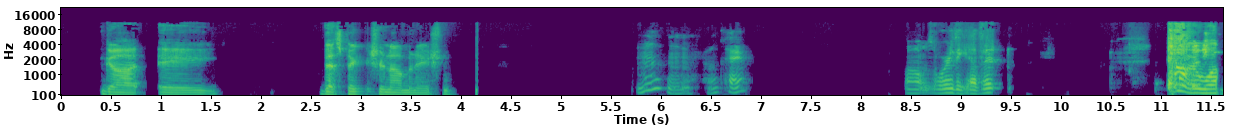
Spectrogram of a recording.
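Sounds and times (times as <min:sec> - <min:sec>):
speech: 0:00.4 - 0:01.6, 0:02.6 - 0:04.0, 0:05.8 - 0:07.0, 0:08.4 - 0:09.6, 0:11.0 - 0:11.6
cough: 0:11.0 - 0:11.5.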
